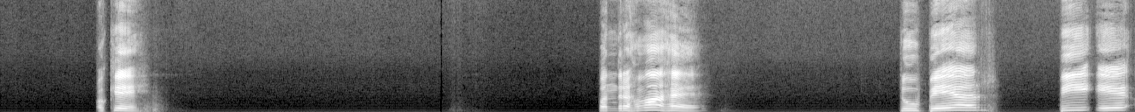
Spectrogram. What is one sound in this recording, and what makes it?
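A man speaks in short bursts, calmly explaining, close by.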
